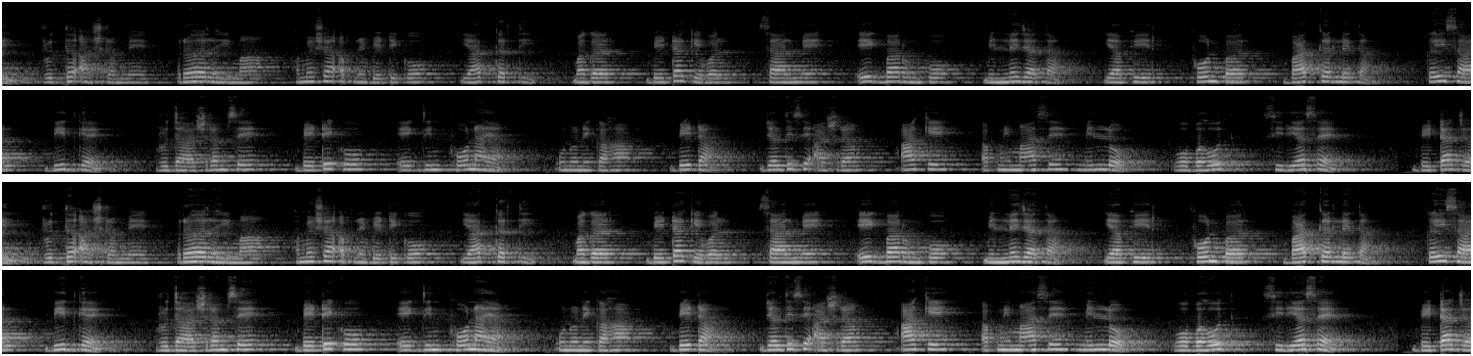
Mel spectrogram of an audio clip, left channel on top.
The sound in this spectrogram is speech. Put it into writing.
वृद्ध आश्रम में रह रही माँ हमेशा अपने बेटे को याद करती, मगर बेटा केवल साल में एक बार उनको मिलने जाता या फिर फ़ोन पर बात कर लेता। कई साल बीत गए। वृद्धाश्रम से बेटे को एक दिन फ़ोन आया। उन्होंने कहा, बेटा जल्दी से आश्रम आके अपनी माँ से मिल लो, वो बहुत सीरियस है। बेटा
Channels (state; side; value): quieter; left; 5.5 dB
